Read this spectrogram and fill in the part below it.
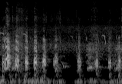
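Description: Close, loud chicken clucks come in a quick rhythmic series, then soften into a looser string of clucks from the flock.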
